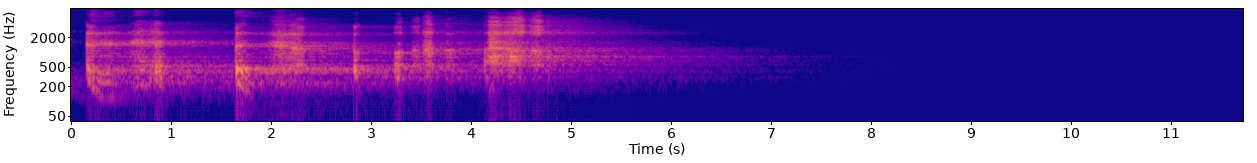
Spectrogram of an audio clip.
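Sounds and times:
man lamenting: 0.1 - 5.3.

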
